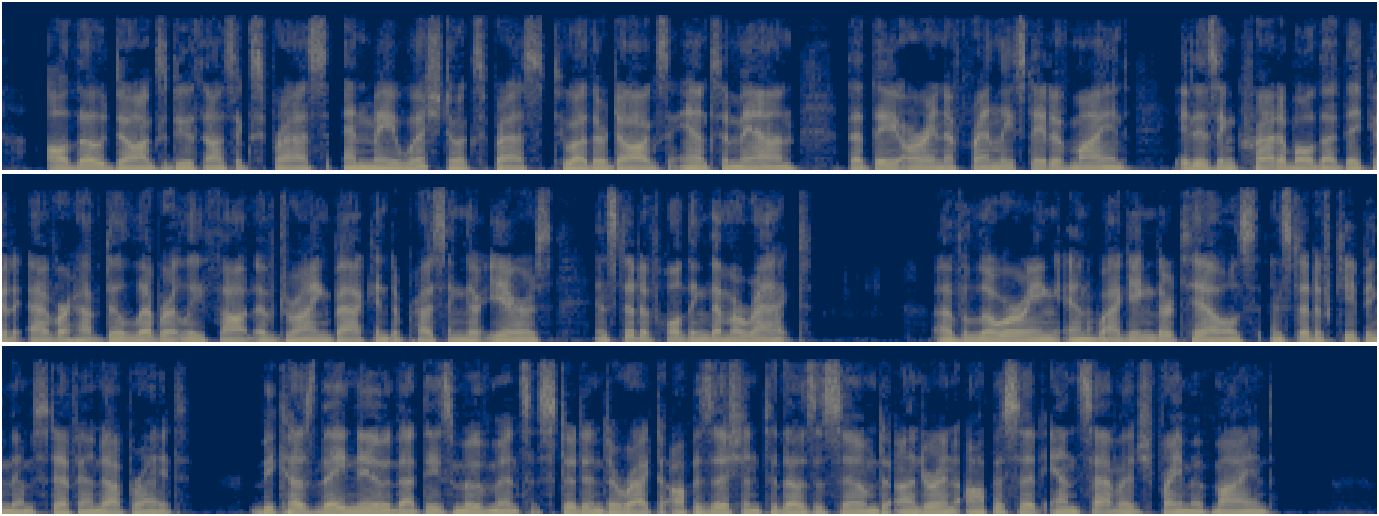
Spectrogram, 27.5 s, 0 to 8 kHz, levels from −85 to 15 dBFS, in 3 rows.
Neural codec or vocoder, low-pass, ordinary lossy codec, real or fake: codec, 16 kHz, 4 kbps, FreqCodec, larger model; 7.2 kHz; MP3, 64 kbps; fake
